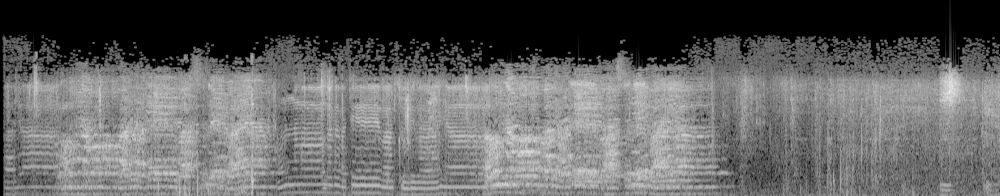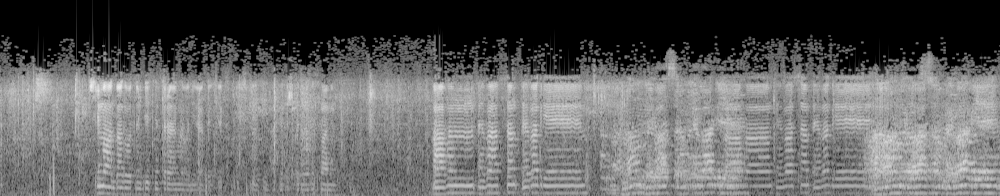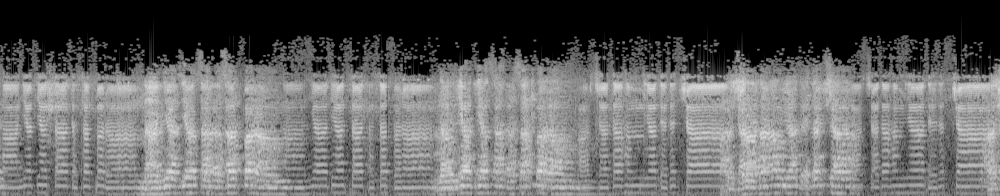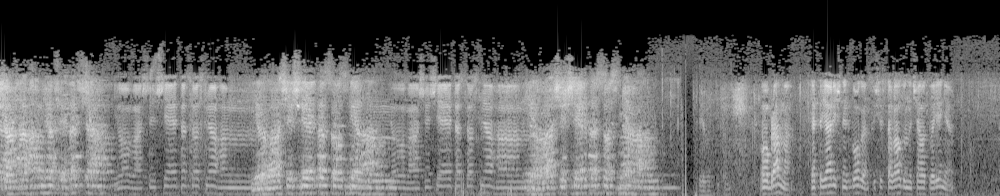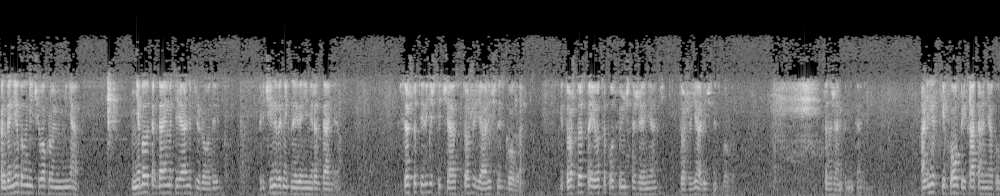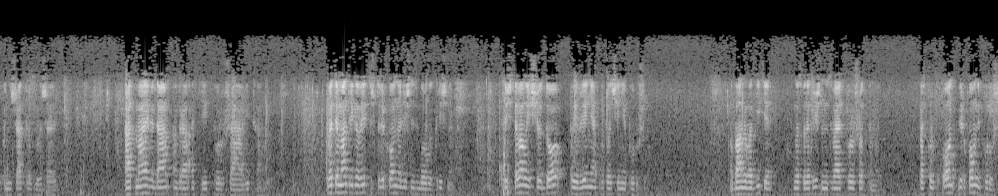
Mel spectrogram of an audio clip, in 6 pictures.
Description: Темы, затронутые в лекции: Ниргуна Отдавать в знании Бесценность Господа Ограничение в знании Путь иллюзии и реальности Милость Прабхупады Причина всех причин Истинная чистота Определение культуры Платформа самоуважения Квалификация слушания Психология семейной жизни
